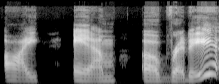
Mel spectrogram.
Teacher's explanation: in the phrases where English speakers would contract, like I'm ready. The French speaker will say I am ready, ready, and like say both syllables there.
